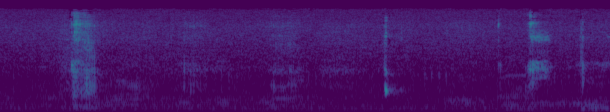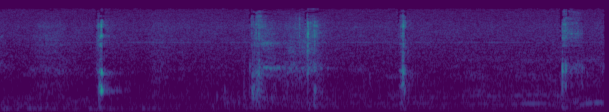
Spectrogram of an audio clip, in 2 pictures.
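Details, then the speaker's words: Baby with persistent hiccups that have not gone away: about seven short, sharp, regularly spaced hiccups over six seconds with small vocal sounds between, in a quiet room. "Did they go away? Nope. Poor baby and his hiccups."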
